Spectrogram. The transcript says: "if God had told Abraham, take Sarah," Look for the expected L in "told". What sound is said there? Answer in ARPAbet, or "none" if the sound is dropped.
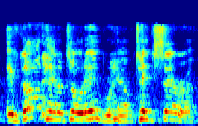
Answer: none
